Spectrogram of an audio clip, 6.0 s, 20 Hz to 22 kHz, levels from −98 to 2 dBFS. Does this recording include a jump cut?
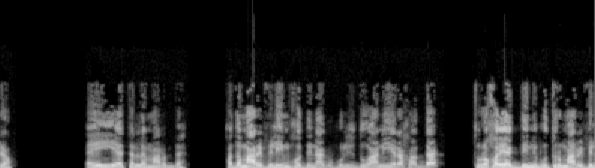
no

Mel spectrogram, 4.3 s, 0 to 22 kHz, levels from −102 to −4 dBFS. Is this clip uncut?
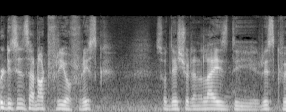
yes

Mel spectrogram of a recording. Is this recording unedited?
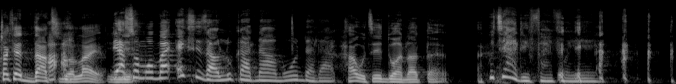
no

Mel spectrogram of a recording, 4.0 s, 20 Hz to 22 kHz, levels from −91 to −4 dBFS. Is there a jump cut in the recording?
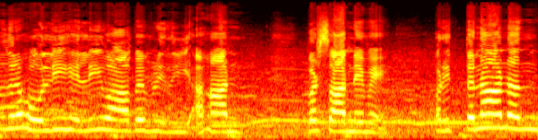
no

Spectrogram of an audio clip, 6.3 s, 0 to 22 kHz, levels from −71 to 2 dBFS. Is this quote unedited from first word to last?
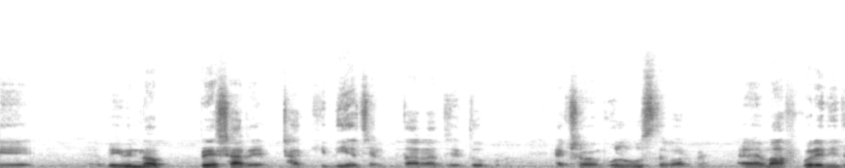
no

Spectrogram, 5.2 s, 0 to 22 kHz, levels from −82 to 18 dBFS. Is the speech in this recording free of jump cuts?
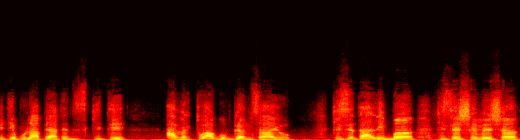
yes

